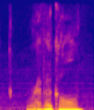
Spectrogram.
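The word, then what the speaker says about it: Revachol: He pronounces Revocol with a hard K, unlike other people. Revocol?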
